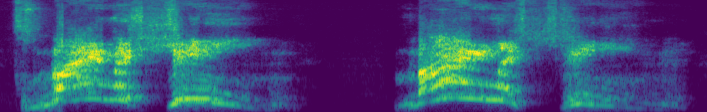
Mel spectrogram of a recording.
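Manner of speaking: high, slow, crying shout of my machine; doctor yelling at the interns, slow furious shout. Retold or imitated. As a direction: wail it like a possessive tantrum. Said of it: "and he gets so mad".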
